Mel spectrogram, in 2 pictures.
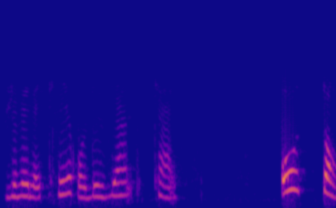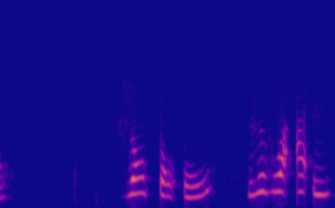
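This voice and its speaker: A woman teaching a primary school phonics lesson, slowly repeating and stressing each word's sounds. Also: fairly high pitch. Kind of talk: slow, deliberate remote phonics lesson. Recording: phone-quality, narrow-band audio.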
